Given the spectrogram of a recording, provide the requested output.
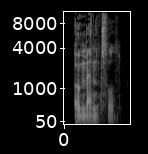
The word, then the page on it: omental: British English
